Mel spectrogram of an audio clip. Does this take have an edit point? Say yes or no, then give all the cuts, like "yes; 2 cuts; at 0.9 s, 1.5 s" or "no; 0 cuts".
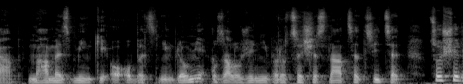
yes; 2 cuts; at 2.1 s, 2.7 s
